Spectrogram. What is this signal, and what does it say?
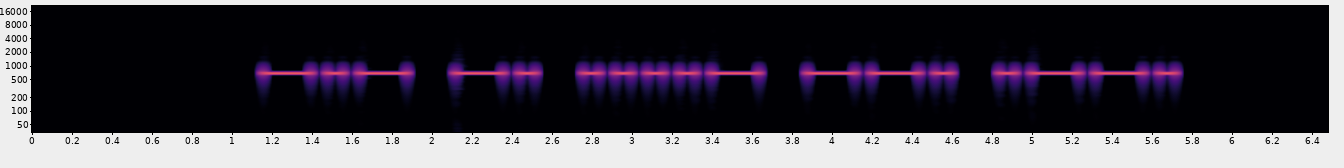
Morse code, heard as a keyed tone, about 15 wpm, 700 Hz. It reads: KN4GP
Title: USA Call Signs - 5 Characters - 3x Character Spacing - 15wpm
